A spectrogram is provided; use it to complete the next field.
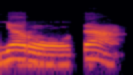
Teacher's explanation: ro-nya tebal, huruf sebelumnya harokatnya fathah. Jadi ya ro ta.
